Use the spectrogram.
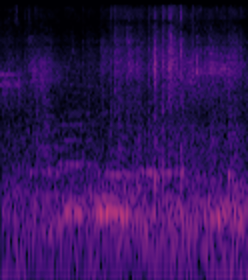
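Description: A breeder pigeon on a rooftop coos in soft, low, repeated calls, close by, over faint outdoor background noise.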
